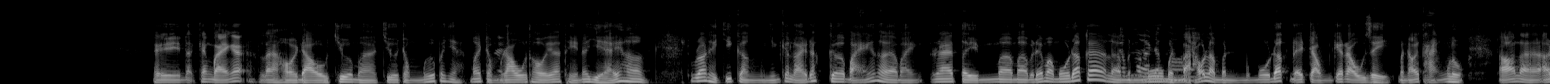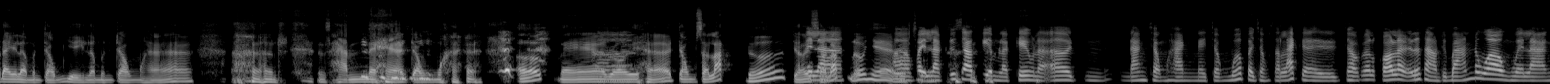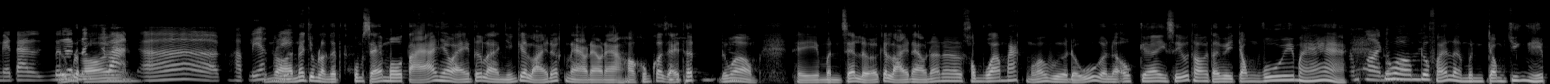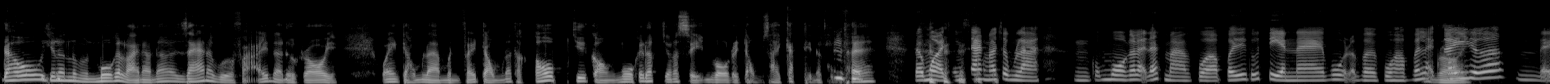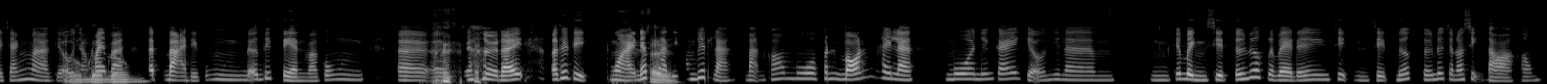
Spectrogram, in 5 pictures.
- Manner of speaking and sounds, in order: laugh; laughing while speaking: "nè"; laugh; laugh; tapping; dog barking; laugh; laugh; laugh; laughing while speaking: "ờ"; other background noise
- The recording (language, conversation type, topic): Vietnamese, podcast, Bạn nghĩ sao về việc trồng rau theo phong cách tối giản tại nhà?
